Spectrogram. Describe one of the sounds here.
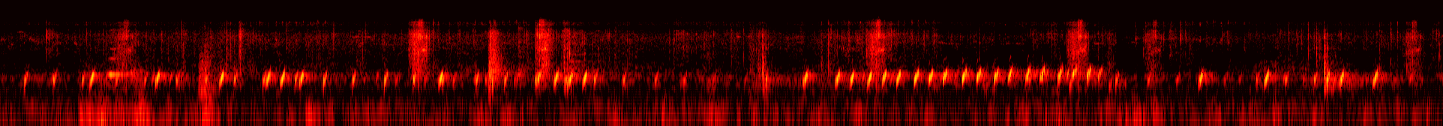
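Quick pitched blips pop in rapid runs as a game snake gobbles glowing pellets.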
